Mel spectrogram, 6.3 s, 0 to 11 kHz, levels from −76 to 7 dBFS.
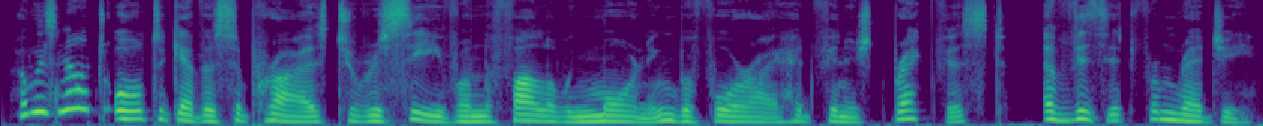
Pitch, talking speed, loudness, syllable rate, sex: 165 Hz, 190 wpm, -18 LUFS, 6.3 syllables/s, female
